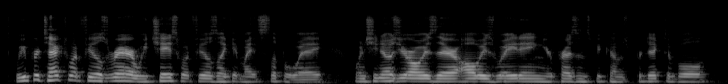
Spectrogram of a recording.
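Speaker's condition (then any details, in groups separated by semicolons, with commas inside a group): No condition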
